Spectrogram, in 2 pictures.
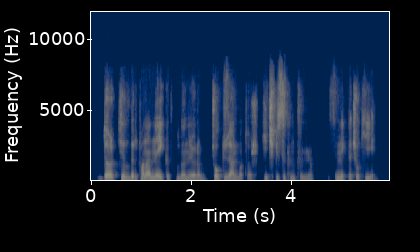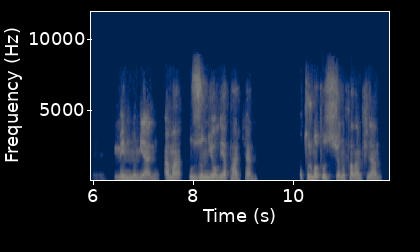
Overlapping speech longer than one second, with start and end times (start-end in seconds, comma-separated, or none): none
